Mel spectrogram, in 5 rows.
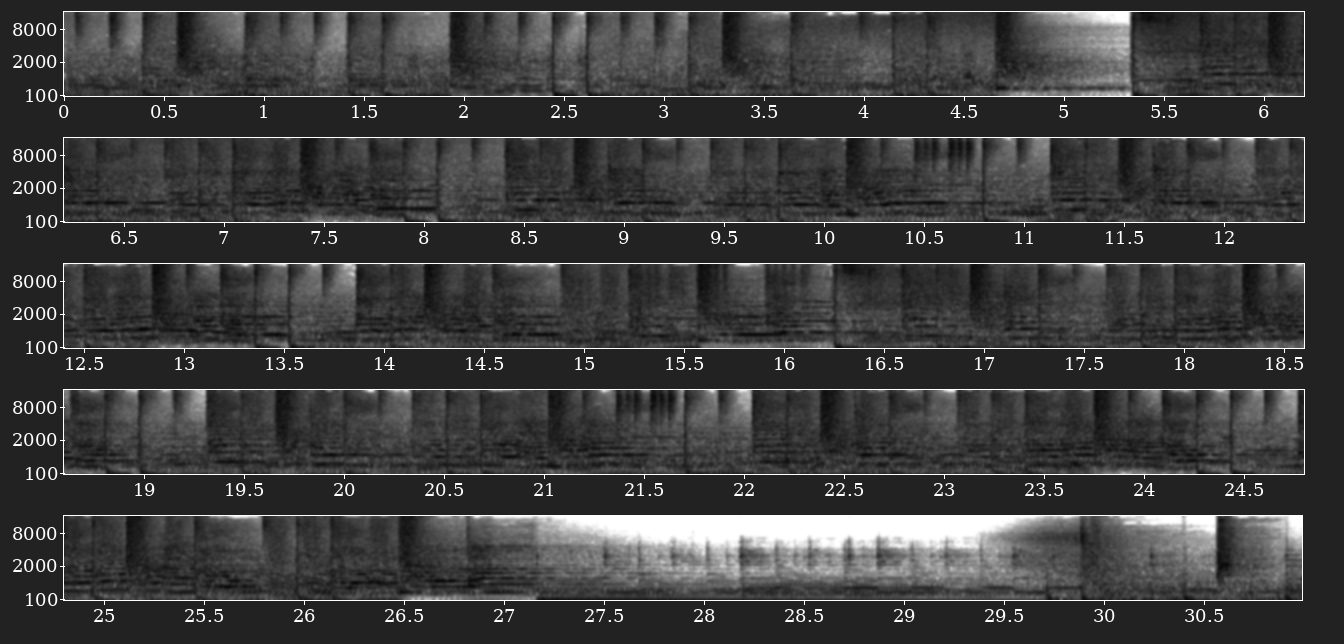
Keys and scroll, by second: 2.1 super+z, 2.8 Right, 3.4 Left, 3.9 Right, 17.8 super+d, 20.4 d, 27.6 Right, 30.5 Right.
